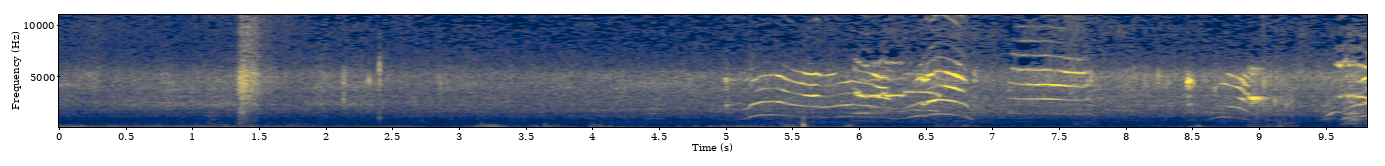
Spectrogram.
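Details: Kittens giving a run of thin, high meows in the second half, each cry arching up then down with clear overtones, closely spaced, and one more short cry at the very end, after an opening of low rumbling background noise.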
